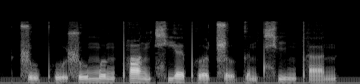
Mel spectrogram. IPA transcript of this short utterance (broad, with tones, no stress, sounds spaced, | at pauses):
ʈ͡ʂ u˨˦ pʰ ṵ˨˩ ʂ u˦ m ɤ˥˨ ŋ pʰ ɑ˥˨ ŋ t͡ɕʰ j ɛ˥˨ pʰ ɤ˨˦ ʈ͡ʂ ɤ̰˨˩ k ə˦ n t͡ɕʰ i˥˨ ŋ pʰ a˨˦ n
